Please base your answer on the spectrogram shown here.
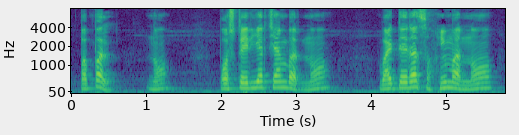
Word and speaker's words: vitreous humor: It contains a jelly-like fluid called the vitreous humor या vitreous humor बोल सकते हैं। Vitreous humor is the correct pronunciation.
